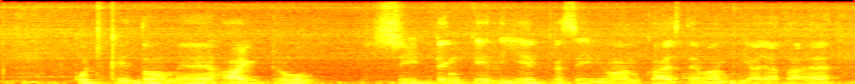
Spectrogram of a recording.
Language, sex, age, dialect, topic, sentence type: Hindi, male, 25-30, Kanauji Braj Bhasha, agriculture, statement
